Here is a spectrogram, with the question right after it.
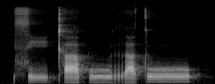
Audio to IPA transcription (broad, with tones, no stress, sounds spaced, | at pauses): s iː˨ kʰ a˨ p uː˨ r a˨ t uː˦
